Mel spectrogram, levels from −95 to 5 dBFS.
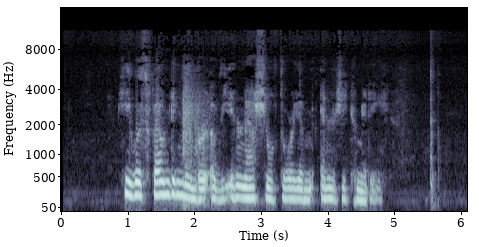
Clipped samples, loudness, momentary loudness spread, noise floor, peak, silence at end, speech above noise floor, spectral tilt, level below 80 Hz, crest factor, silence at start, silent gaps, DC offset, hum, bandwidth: under 0.1%; -14 LUFS; 19 LU; -57 dBFS; 0 dBFS; 0.5 s; 44 dB; -8.5 dB/octave; -50 dBFS; 14 dB; 0.95 s; none; under 0.1%; none; 11 kHz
